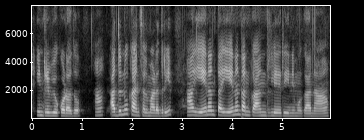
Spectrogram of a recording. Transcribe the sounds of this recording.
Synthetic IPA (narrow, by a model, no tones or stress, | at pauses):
iɳʈɐɾʋjuːkɔɽoːd̪u | ɦaːɐ̰d̪unːuːkaːnsɐlmaːɽɐd̪ɾi | ɦaːeːnɐnt̪ɐeːnɐnt̪ɐnkand̪ɾiliɾinimuɡaːna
